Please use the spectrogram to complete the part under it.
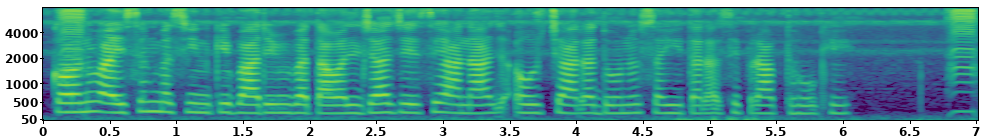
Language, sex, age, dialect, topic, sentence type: Bhojpuri, female, 18-24, Western, agriculture, question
